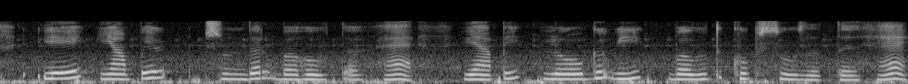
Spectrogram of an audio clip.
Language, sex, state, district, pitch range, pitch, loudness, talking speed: Hindi, female, Punjab, Fazilka, 210-255 Hz, 235 Hz, -19 LUFS, 85 wpm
